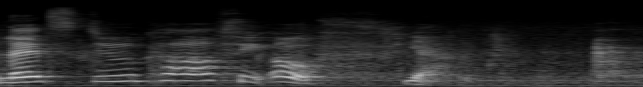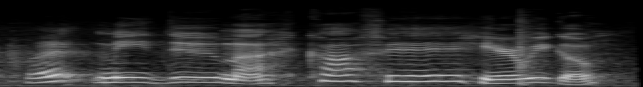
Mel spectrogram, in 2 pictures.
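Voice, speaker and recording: A woman with a high pitch and a non-native accent speaks at a very slow pace, with lively intonation, long, frequent pauses and noticeable background noise. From Panama. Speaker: lifestyle vlogger. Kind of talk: casual vlog chat. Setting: home, filming on camera. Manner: chatty, informal.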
